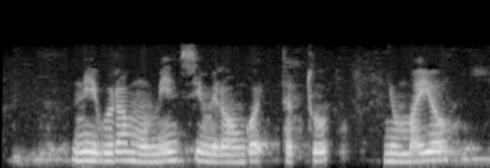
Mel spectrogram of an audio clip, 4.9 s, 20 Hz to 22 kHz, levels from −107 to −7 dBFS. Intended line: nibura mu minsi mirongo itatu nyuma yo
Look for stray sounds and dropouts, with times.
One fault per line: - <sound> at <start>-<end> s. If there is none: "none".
none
